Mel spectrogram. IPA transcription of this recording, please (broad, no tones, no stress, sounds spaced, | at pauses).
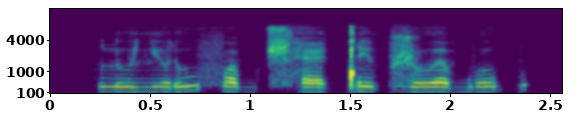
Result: l u lʲ o ɾ u f ɒ b ʈ͡ʂʰ æ ǃ e p ʐ o ɐ̯ b o p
